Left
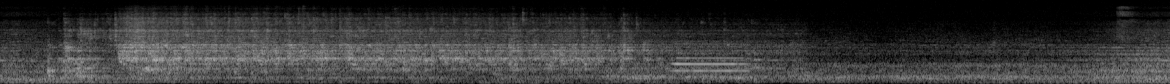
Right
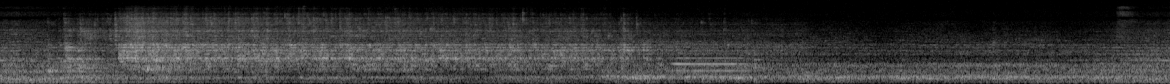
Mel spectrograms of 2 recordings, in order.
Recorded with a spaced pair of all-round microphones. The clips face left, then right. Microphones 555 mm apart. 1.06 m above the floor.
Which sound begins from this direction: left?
A toilet flushing, at 0.5 s.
